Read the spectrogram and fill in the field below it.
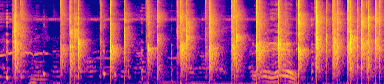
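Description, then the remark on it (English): A single pair of hands claps in a steady, unhurried rhythm, around two or three sharp claps per second, while voices talk and laugh underneath. “We should have slow clapped it.”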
